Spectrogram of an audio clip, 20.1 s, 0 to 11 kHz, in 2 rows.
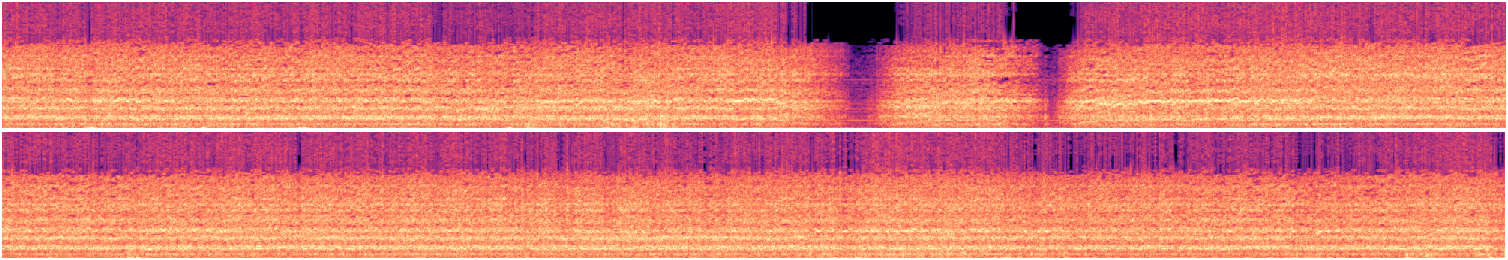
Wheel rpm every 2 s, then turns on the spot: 230, 220, 160, 120, 220, 230, 230, 230, 230, 240.
none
